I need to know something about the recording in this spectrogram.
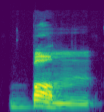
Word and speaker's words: bomb: Napalm bomb, no B. The second B is silent.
